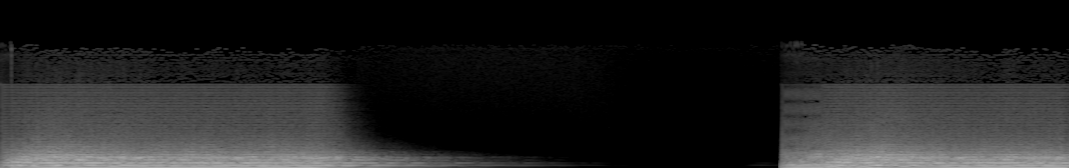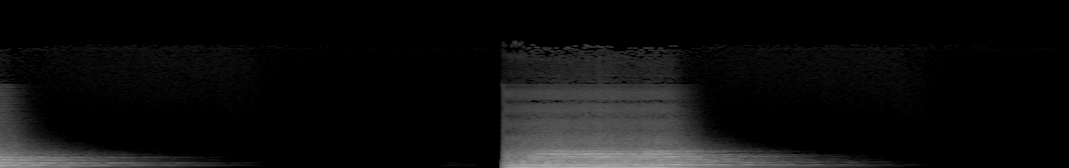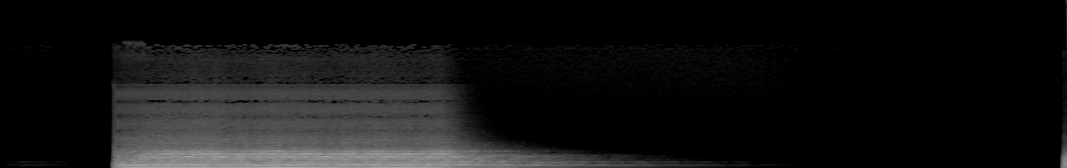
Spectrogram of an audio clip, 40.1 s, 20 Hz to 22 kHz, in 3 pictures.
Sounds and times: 0.0s Warrior Horn 5.7s
9.8s Warrior Horn 15.0s
19.6s Warrior Horn 23.2s
28.2s Warrior Horn 34.3s

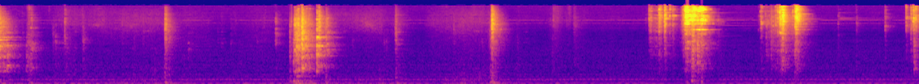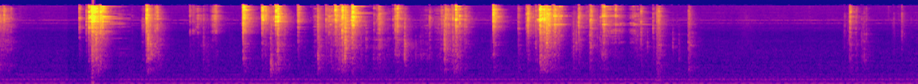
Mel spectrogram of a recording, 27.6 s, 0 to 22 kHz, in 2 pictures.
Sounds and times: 4.4s opening the dishwasher 5.2s
6.7s opening the dishwasher 7.7s

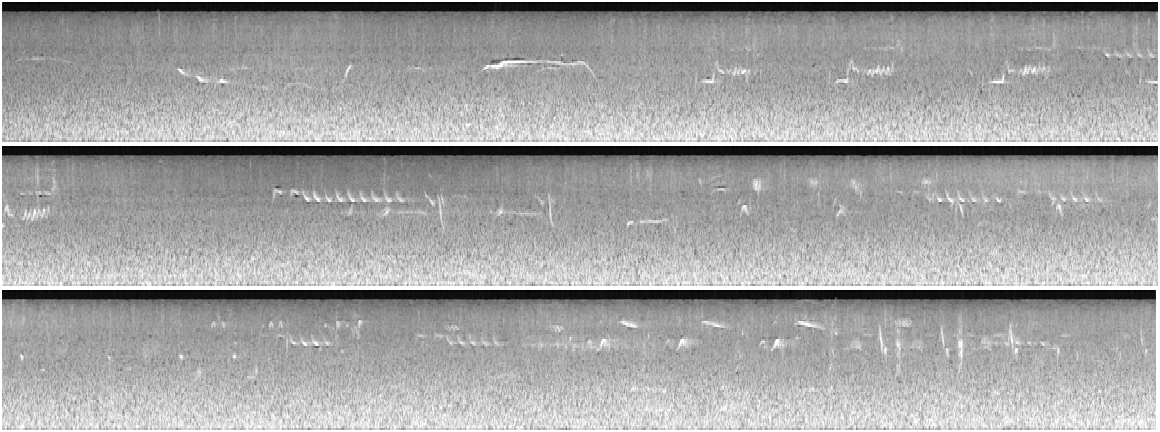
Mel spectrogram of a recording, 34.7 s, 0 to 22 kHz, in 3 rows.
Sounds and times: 0.0s wind 34.6s
14.3s birds 34.6s

